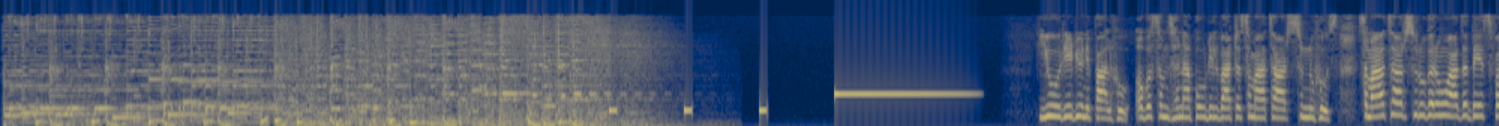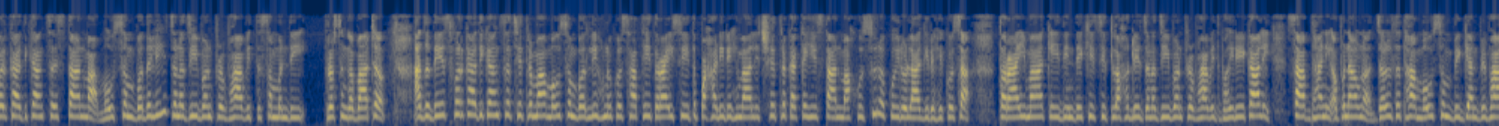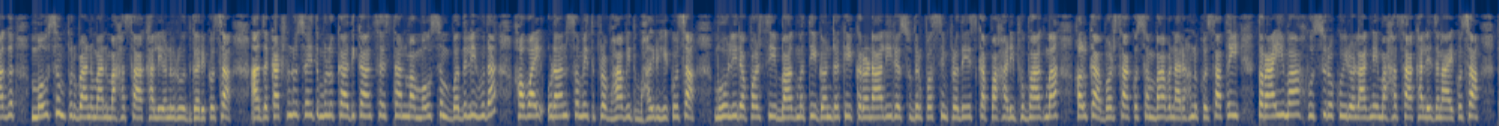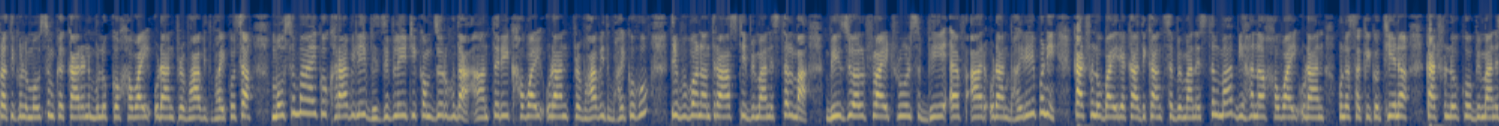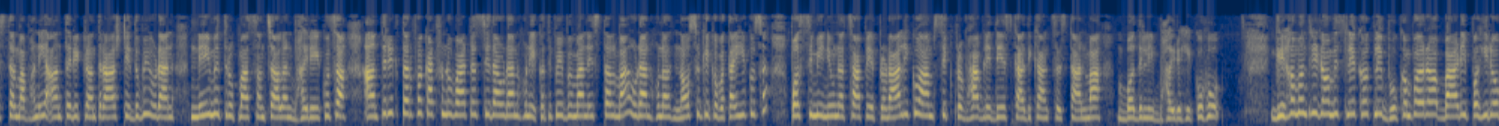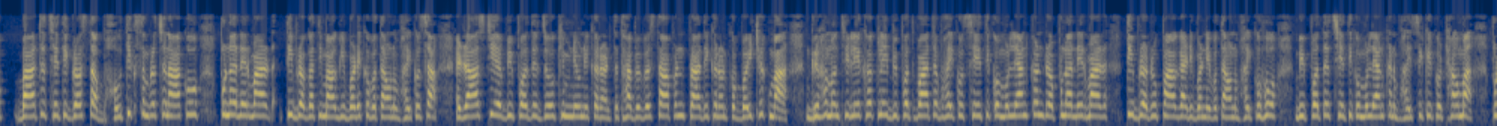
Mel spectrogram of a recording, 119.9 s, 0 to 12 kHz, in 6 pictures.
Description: साँझ ५ बजेको नेपाली समाचार : २२ पुष , २०८१
5-pm-news.mp3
